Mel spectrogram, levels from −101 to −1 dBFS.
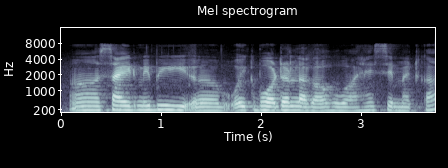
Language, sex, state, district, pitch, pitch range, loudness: Hindi, female, Maharashtra, Washim, 170 Hz, 160-180 Hz, -19 LUFS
